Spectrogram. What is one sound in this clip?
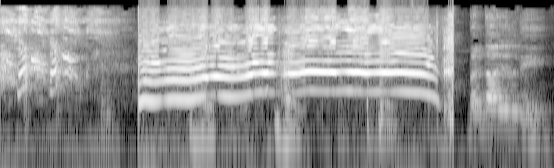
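A man wails and sobs loudly.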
